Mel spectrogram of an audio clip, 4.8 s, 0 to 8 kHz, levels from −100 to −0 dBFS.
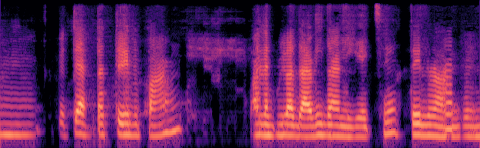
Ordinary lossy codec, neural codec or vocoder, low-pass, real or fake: none; codec, 16 kHz in and 24 kHz out, 0.6 kbps, FireRedTTS-2 codec; 7.2 kHz; fake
